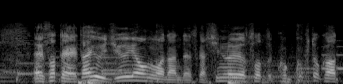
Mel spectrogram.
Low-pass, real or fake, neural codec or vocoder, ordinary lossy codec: 7.2 kHz; real; none; Opus, 16 kbps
